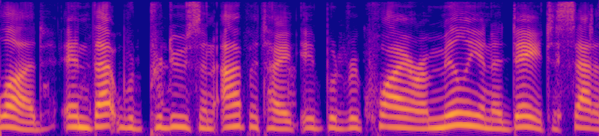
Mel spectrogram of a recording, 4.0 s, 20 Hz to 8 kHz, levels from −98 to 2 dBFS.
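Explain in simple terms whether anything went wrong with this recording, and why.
Faint, delayed repeats of the speech slip in at 1.07–1.12, 1.92–1.99, 2.27–2.51, 3.69–3.76 and 3.92–3.98 seconds, trailing the original by about 0.3 seconds. That is echo leak: the other end's loudspeaker was likely picked up by its microphone, and its echo canceller let some through.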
